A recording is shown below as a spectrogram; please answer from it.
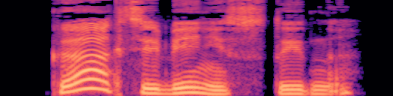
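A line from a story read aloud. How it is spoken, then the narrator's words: Reproachful drawl. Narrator (Russian): неожиданно укоризненно протянул лорд Илахар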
